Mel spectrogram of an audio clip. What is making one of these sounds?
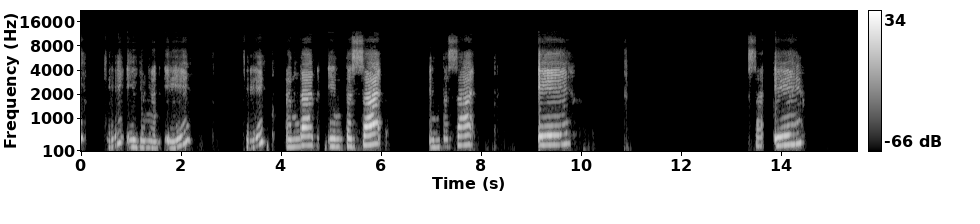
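A woman explains calmly through a microphone, in short phrases with pauses.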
